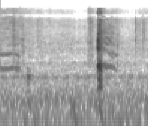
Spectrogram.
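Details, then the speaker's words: An adult coughs on purpose over a partner's fast food in a car as a prank: a single short, sharp voluntary cough over the low rumble of the car interior. "Stop coughing over my food. No, it's not. Yes, it is. You really coughing."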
